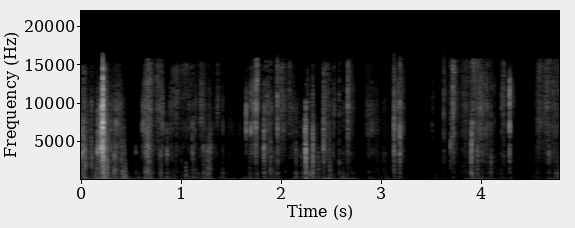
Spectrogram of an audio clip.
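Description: A Santa-print paper gift bag filled with sweets has its paper top folded and pressed into a hat shape by fingertips and nails. The paper gives a run of sharp creasing clicks and crinkles over a low rumble, with a brief silent gap near the end.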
